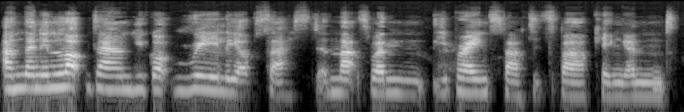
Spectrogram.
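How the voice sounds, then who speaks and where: A chatty woman hosts a casual online interview over a video call. She giggles and fills her talk with "um" and "so". Her voice has an ordinary pitch for a woman. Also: steady tone, unhurried. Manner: chatty, giggly, with many fillers. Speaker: host.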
